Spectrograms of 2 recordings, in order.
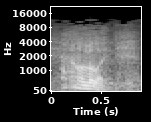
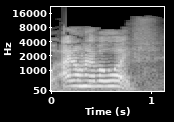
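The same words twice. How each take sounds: First: Said in the usual way. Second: Sudden high plaintive cry, leper to king; pleading leper. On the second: Acted. Leper begging the king, high plaintive cry. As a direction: wail it up high like a pitiful beggar.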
